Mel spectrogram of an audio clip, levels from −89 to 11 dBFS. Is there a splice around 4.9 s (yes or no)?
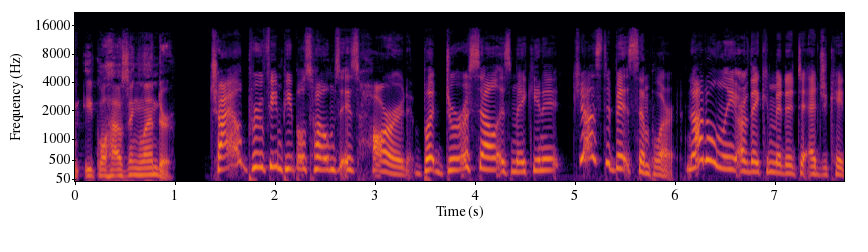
no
